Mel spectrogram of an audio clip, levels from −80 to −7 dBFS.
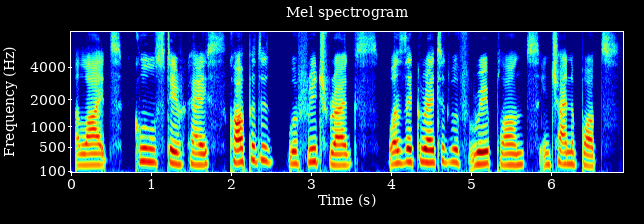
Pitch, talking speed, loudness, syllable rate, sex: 210 Hz, 140 wpm, -19 LUFS, 3.8 syllables/s, female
